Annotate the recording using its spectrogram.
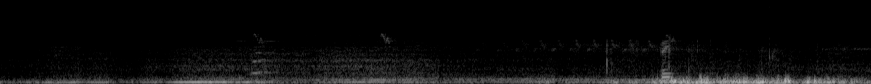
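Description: Outdoor background with a steady low hum and two short high chirps. About a second and a half before the end a person gives a brief exclamation, followed by louder rustling and footfall-like thumps.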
